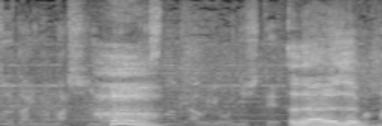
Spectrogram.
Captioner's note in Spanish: el comentarista habla en idioma extranjero; El doctor de urgencias jadea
